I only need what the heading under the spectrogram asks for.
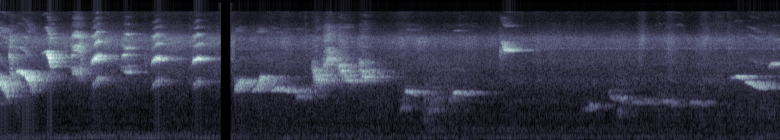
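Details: White-rumped shama opens with a fast train of sharp repeated notes, about four each second, then shifts into slower, spaced whistled phrases, some rising, some falling, with quiet pauses between.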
